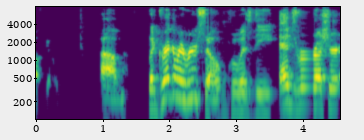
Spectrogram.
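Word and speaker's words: Rousseau: correct spelling uh sean it's r-o-u-s-s-e-a-u okay it's pronounced like which i must be maybe it's french you know that russo all right if you're watching i'm very sorry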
